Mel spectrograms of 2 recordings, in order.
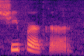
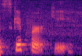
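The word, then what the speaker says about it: Schipperke: dryer originating in Belgium the correct pronunciation of their breed is sheep Burker but North Americans typically refer to them as the skiper okay I got to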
